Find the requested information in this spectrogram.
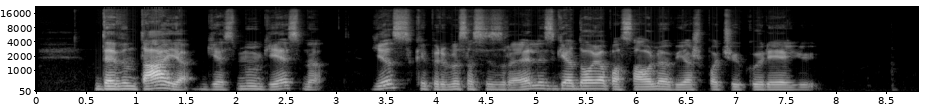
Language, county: Lithuanian, Kaunas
